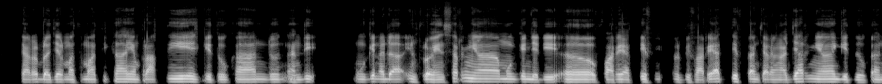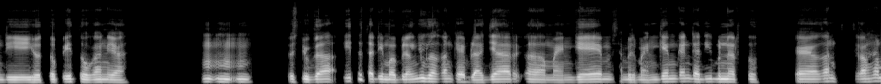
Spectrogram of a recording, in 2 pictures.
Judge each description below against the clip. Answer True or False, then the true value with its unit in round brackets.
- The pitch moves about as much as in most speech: False (1.8 semitones)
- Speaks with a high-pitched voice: False (120 Hz)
